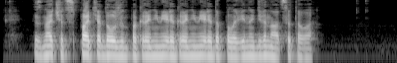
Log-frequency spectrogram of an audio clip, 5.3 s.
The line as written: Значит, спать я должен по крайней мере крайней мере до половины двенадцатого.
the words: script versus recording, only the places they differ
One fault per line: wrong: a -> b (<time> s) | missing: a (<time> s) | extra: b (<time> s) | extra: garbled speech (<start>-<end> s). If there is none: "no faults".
no faults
